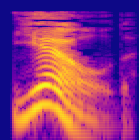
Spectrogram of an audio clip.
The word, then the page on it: yeld: British English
